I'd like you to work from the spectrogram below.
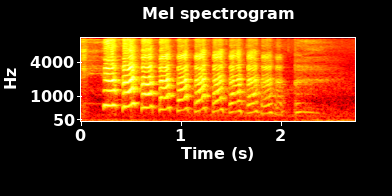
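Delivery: high, loud cackling laugh; loud laughter. Acted. Couple cackling loudly at the newcomers. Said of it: "They started laughing loudly".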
